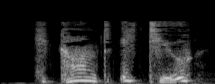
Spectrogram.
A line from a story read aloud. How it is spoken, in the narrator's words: he muttered to himself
